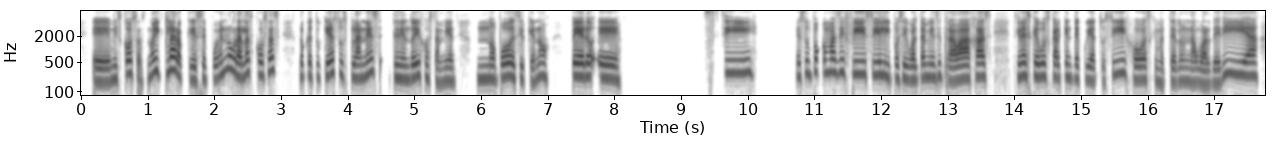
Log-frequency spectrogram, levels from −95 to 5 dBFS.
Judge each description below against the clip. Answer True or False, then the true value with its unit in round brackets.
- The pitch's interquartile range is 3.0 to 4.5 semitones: True (4.2 semitones)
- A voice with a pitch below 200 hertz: False (225 Hz)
